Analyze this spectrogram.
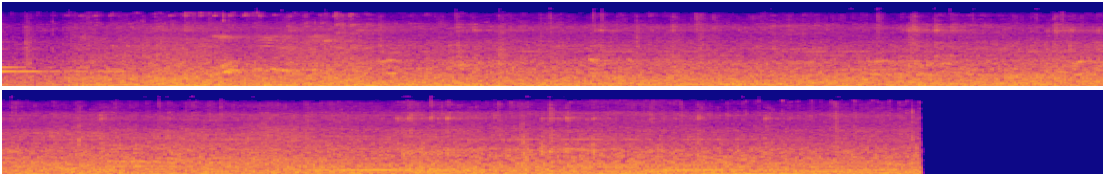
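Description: A bicycle rolls and rattles down a ramp.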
